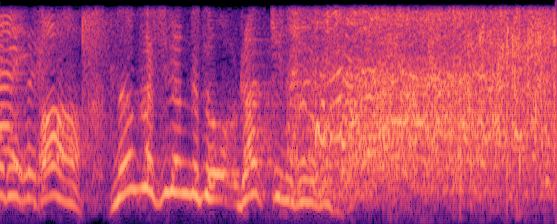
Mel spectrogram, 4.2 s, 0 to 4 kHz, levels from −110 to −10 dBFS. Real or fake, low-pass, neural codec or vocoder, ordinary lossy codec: real; 3.6 kHz; none; none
